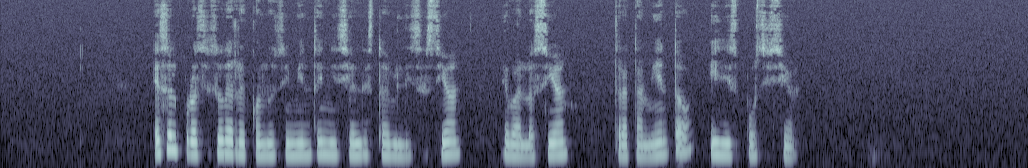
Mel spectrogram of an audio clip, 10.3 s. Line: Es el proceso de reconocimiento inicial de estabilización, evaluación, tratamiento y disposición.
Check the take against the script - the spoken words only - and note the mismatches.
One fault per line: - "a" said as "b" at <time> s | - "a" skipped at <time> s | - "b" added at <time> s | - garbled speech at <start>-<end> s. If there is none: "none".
none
